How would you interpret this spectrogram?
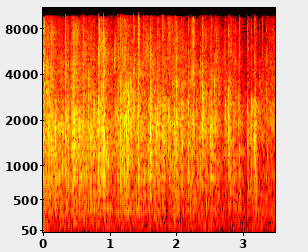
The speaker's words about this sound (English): That deserves a round of applause, I would think. Right?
